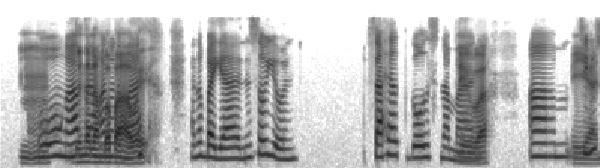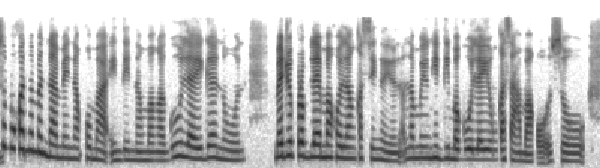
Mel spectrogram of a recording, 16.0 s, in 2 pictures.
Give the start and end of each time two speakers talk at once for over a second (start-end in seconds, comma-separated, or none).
0.5-1.9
